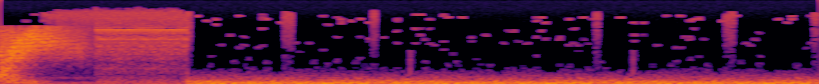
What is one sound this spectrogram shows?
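Guns fire in a rapid, rumbling stream.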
